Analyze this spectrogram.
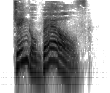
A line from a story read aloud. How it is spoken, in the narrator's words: Truman cried, so delighted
